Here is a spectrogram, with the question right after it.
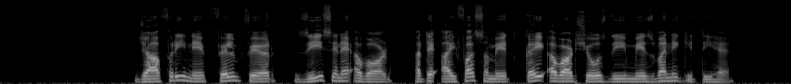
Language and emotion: Punjabi, neutral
